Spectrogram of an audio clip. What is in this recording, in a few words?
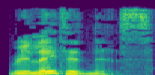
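"relatedness", British English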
